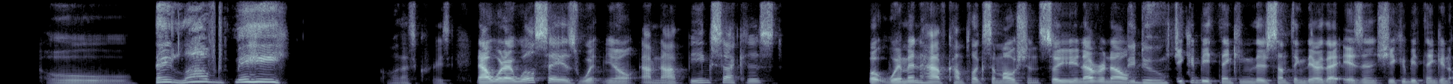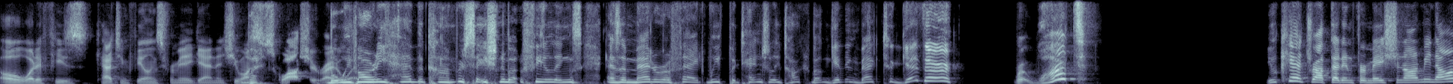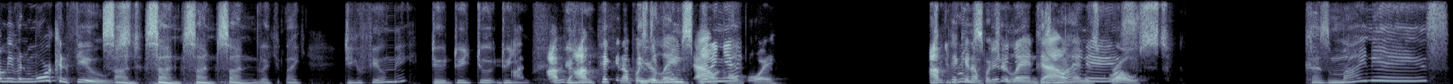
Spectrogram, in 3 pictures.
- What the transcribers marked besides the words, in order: tapping; other background noise
- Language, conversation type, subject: English, unstructured, What is a good way to bring up a problem without starting a fight?
- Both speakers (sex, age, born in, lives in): male, 25-29, United States, United States; male, 30-34, United States, United States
